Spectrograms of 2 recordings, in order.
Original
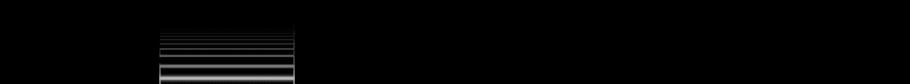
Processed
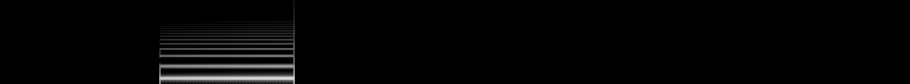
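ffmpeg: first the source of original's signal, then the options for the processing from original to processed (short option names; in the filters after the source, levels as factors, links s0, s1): -f lavfi -i "aevalsrc='0.168*(1-4*abs(mod(285*t+0.25,1)-0.5))':d=1.34:s=44100"
-af "dynaudnorm=f=200:g=21:m=3.98"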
